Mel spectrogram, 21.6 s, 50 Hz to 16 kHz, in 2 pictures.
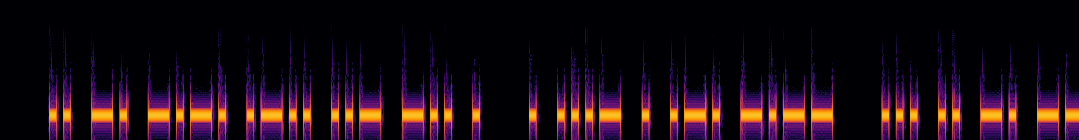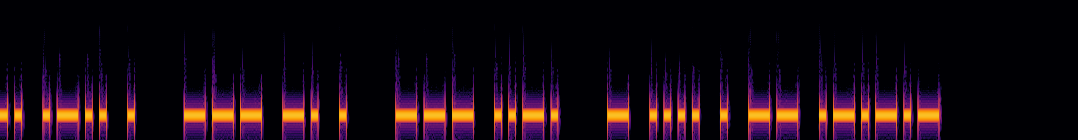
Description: Morse code, heard as a keyed tone, about 17 wpm, 700 Hz. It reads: INCLUDE EVERY SINGLE ONE OF THEM.
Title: Sentences from Top 1000 Words - Review Part 4 - 17wpm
